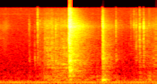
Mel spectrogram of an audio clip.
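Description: Metal drawer of a Craftsman rolling toolbox being shut and worked, giving a sharp metallic clack about a second in and a lighter click shortly after.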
